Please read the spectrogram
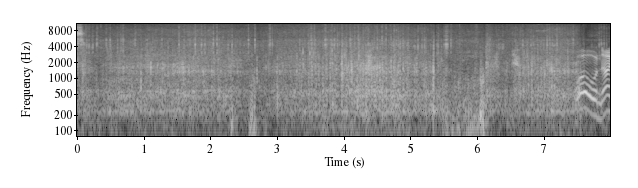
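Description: Mountain bike rolling fast down a dirt and gravel downhill trail: a steady rush of tyre and wind noise, with a couple of sharp knocks as the bike hits bumps.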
